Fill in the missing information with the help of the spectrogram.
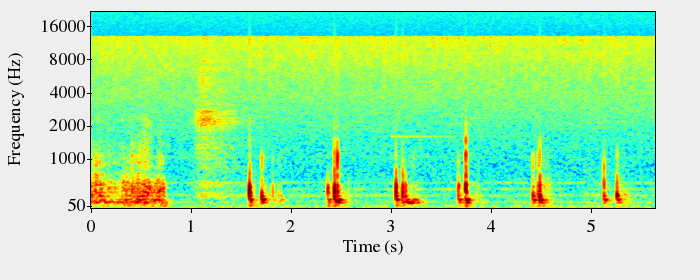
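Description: Long nails scratch and swipe across a round, thin cork coaster resting on top of an upside-down plastic cup. A muffled, low-heavy swipe of about three quarters of a second opens the clip, followed by a quiet stretch and then short, dull scratching bursts, often in quick pairs, at uneven intervals.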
